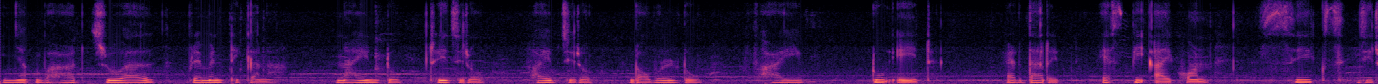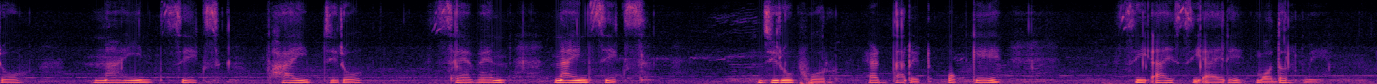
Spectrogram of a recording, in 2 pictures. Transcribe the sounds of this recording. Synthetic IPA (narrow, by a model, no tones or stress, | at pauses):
iɲaʔbaaɾd͡ʒual | pɾɛmɛnʈʰːikana | najnʈu | t̪ʰɾiziɾo | pʰajbziɾo | ɖɔbɔlʈu | pʰajb̚ | ʈuʔḛjʈʰ | ɛɾd̪aɾɛ̰t̚ | ɛspiʔajkʰɔn | siksziɾo | najnsiks | pʰajb̚ziɾo | sɛbɛnː | ajnsiks | d͡ʒiɾopʰoɾ | ɛʈ̚d̪aɾeʈɔke | siʔajsḭʔajɾebɔd̪ɔlmɛ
